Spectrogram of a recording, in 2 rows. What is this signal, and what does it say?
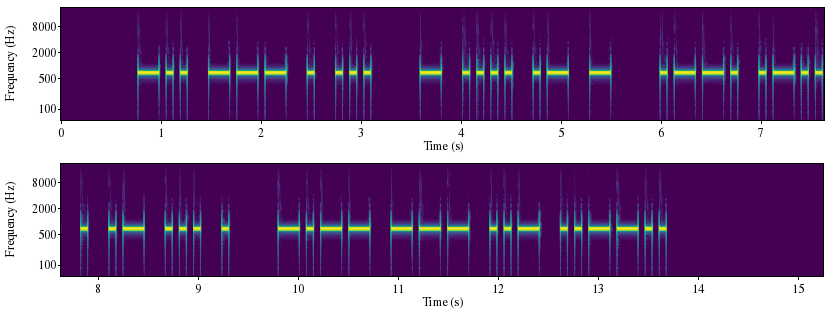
Morse code, heard as a keyed tone, about 17 wpm, 700 Hz. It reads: DOES THAT PLEASE YOU?
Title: Sentences from Top 1500 Words 17wpm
